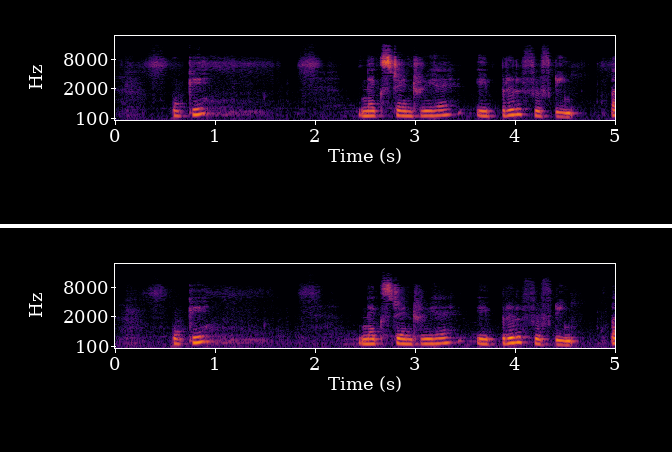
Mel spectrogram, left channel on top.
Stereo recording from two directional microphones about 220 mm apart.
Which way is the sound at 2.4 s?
45° left (ahead or behind).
